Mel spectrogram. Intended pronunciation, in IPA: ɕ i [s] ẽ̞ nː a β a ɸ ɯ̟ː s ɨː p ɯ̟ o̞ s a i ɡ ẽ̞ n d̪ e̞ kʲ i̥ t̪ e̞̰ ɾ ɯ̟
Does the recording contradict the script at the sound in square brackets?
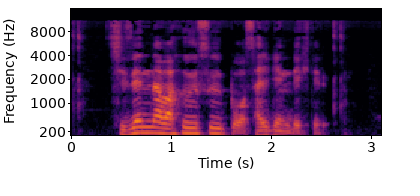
yes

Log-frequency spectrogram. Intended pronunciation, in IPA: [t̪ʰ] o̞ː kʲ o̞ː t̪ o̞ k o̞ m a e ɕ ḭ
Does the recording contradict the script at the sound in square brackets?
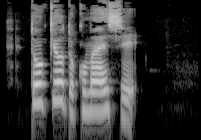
yes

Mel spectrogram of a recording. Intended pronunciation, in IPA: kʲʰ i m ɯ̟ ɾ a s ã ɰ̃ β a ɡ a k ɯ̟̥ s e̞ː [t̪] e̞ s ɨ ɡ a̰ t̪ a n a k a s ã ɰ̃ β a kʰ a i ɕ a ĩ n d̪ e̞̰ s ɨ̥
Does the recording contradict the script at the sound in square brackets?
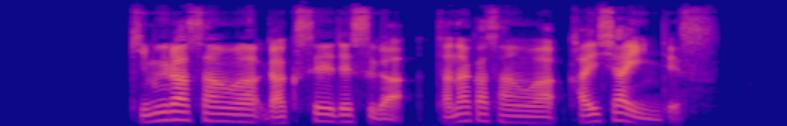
yes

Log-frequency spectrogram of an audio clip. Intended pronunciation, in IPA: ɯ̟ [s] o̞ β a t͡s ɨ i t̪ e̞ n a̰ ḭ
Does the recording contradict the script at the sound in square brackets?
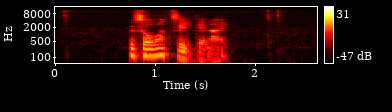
no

